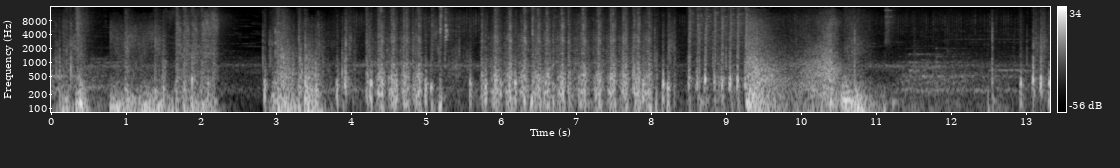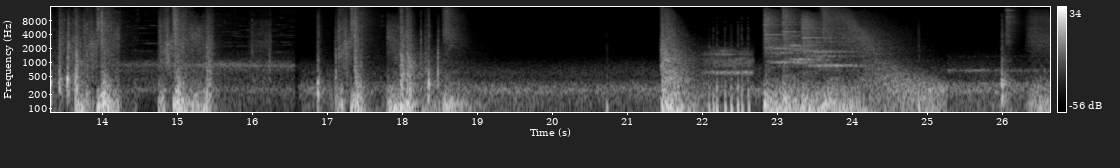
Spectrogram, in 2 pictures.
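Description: A game character's attacks strike with sharp whooshes and crashes.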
